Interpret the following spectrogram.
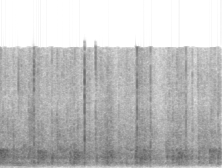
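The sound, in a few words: audience standing and applauding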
